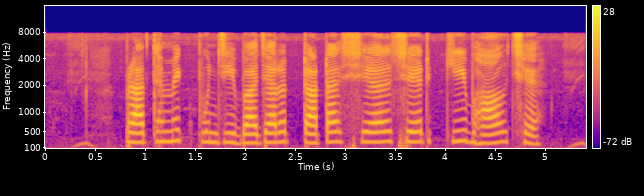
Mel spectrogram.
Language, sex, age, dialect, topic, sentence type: Magahi, female, 18-24, Northeastern/Surjapuri, banking, statement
